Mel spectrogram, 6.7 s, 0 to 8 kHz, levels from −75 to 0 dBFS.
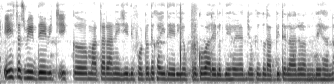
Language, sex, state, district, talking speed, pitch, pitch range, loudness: Punjabi, female, Punjab, Fazilka, 240 wpm, 190 Hz, 180-195 Hz, -16 LUFS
